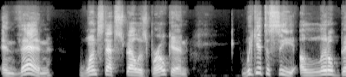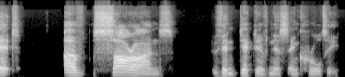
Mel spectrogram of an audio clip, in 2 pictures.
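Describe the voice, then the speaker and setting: A man talks as a podcast co-host in a medium-pitched voice. He lays out his fan opinions in casual, sweary chat, with very little room sound around him. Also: animated, slow, dry recording, studio quality. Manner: sweary, explanatory fan talk. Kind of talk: casual chat, opinionated pop-culture commentary.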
